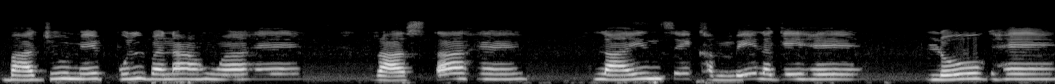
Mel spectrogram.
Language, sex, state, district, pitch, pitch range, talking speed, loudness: Hindi, female, Karnataka, Raichur, 245 Hz, 230-255 Hz, 85 wpm, -15 LUFS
